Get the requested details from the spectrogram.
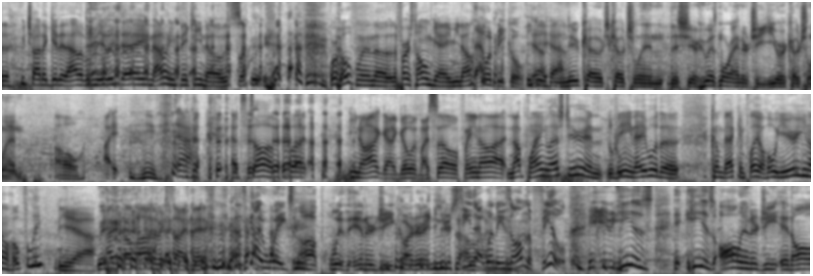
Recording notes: LIVE from the 2023 Lone Star Conference Media Day. It's a special edition of The Republic of Football as we go live from Lone Star Conference Media Day and talk to coaches and players around the conference.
